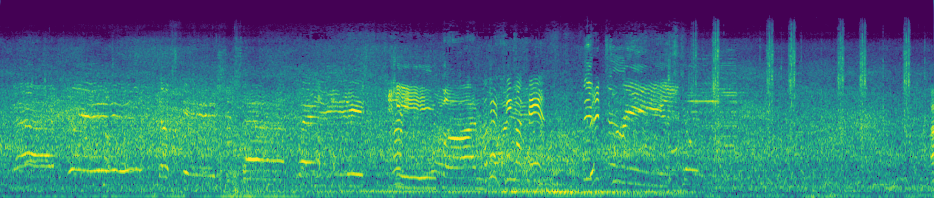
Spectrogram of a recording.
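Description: Several people talking and calling out over one another, too indistinct to make out, over steady road traffic noise. A low rumble swells in the middle and fades again, like a vehicle passing, and a few sharp ticks come near the end.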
